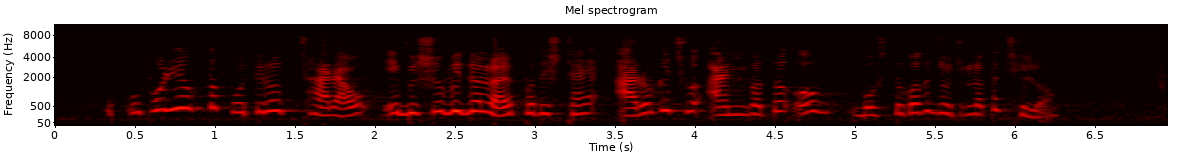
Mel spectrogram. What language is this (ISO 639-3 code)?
ben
